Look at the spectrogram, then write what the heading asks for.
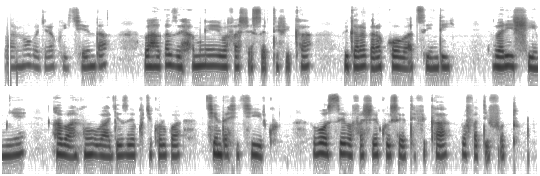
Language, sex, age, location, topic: Kinyarwanda, female, 18-24, Kigali, health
